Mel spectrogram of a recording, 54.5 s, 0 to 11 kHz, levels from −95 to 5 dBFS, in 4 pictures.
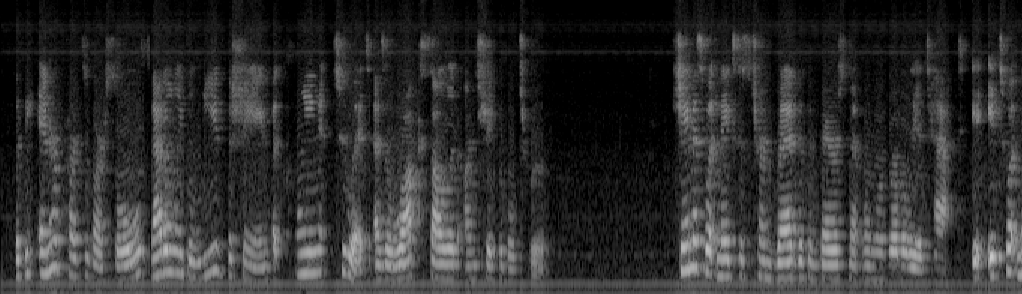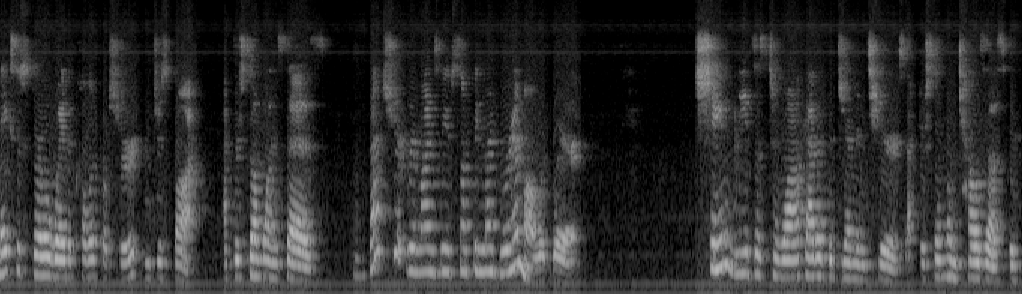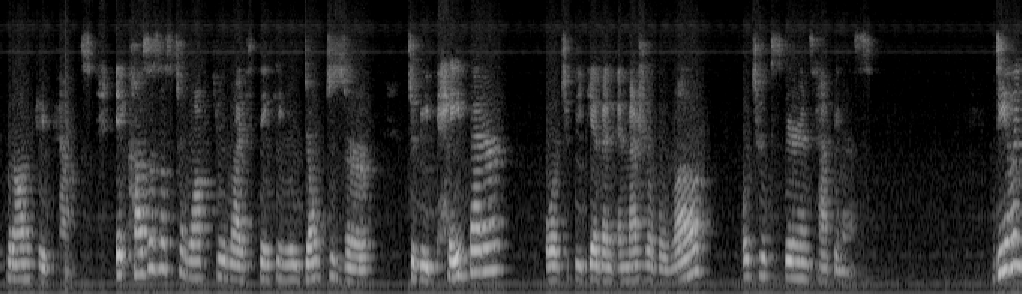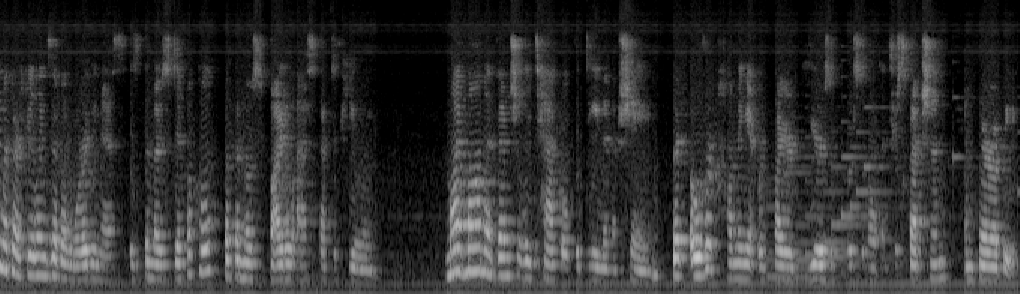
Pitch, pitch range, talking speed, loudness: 175 Hz, 155-215 Hz, 155 wpm, -33 LUFS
